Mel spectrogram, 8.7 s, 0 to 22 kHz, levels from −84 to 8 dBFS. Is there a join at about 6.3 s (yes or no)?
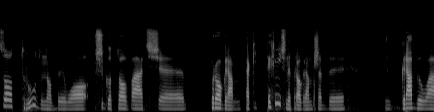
yes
